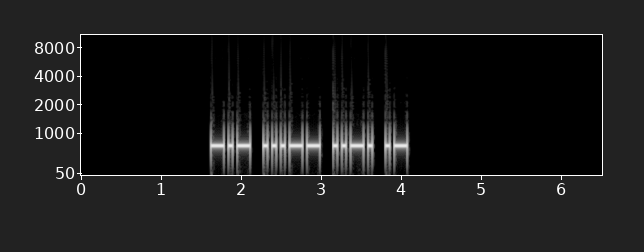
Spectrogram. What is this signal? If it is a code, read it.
Morse code, heard as a keyed tone, about 22 wpm, 700 Hz. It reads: K3FA
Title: USA Call Signs - 4 Characters - Repeated 3x - 22wpm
